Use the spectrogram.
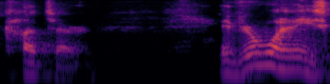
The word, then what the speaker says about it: Qatar: you're the uae if you're qatar sorry it's pronounced qatar if you're one of these countries are you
